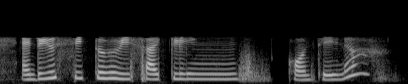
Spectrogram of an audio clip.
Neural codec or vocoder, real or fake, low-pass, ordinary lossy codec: none; real; 3.6 kHz; MP3, 32 kbps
